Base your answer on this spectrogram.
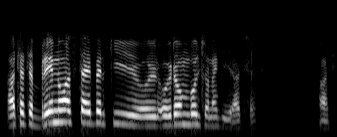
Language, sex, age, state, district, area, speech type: Bengali, male, 45-60, West Bengal, Bankura, urban, conversation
